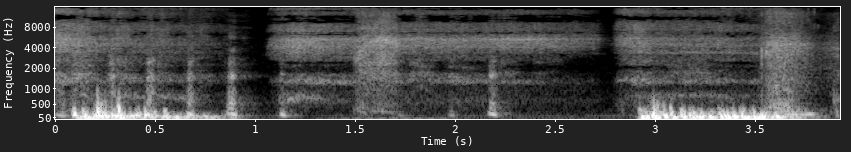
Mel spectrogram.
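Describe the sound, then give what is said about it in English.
A voice imitates intense, heavy breathing squeezed against microphones during hugs: loud, rasping, wheezy breaths in two long bursts, with quieter puffs and a short pause between them. “they kept having these really intense hugs where their microphones were clearly like squeezed up against their mouths, so it would cut to them hugging and it was just them breathing really intensely being like”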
